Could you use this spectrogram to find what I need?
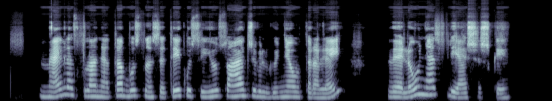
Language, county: Lithuanian, Klaipėda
